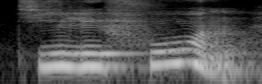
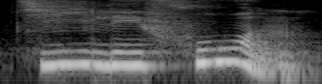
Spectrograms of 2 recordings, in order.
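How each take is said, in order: No difference in how they are said.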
